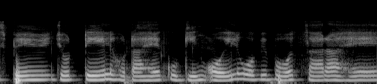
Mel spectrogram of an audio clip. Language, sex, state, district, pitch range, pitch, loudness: Hindi, female, Arunachal Pradesh, Longding, 195-215 Hz, 200 Hz, -22 LUFS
